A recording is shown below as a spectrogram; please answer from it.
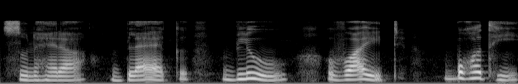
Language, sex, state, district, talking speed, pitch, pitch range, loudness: Hindi, female, Bihar, West Champaran, 70 wpm, 215 Hz, 200-240 Hz, -18 LUFS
